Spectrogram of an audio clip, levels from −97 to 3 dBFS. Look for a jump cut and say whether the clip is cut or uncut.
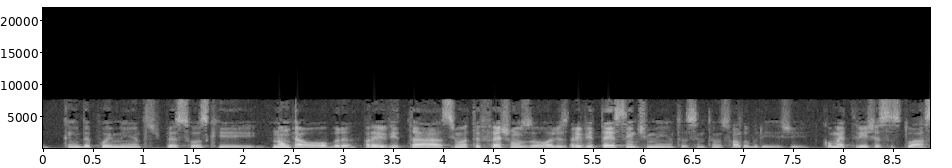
cut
